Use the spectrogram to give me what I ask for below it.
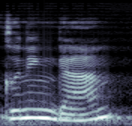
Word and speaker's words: Kuningan: And in Galungan and Kuningan, I'm saying it right?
